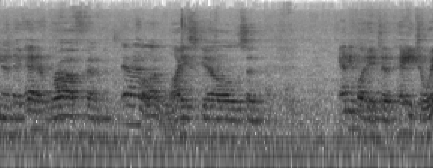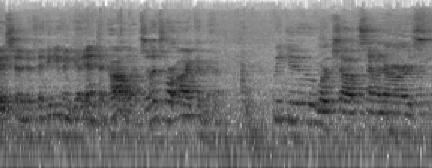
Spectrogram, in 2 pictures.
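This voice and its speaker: A man's voice: fairly high pitch, distant mic, noisy background, close to an everyday voice. An actor in a live stage play, playing a blunt, coarse-spoken, self-deprecating middle-aged father, recorded in an echoey room from afar. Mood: matter-of-fact, wry.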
